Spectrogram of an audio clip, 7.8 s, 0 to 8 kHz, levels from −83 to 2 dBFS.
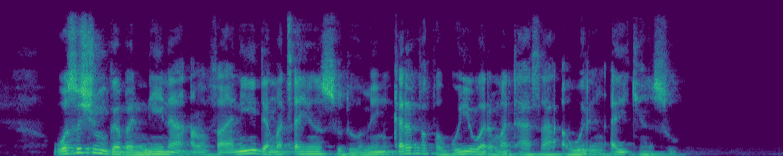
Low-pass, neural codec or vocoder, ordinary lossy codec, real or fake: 7.2 kHz; codec, 16 kHz, 4 kbps, FreqCodec, larger model; none; fake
